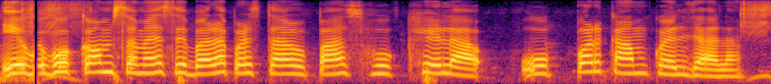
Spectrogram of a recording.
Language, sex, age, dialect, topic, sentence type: Bhojpuri, female, <18, Southern / Standard, banking, statement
